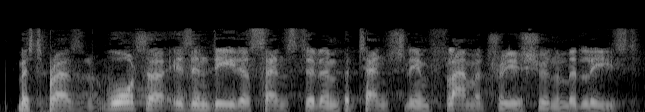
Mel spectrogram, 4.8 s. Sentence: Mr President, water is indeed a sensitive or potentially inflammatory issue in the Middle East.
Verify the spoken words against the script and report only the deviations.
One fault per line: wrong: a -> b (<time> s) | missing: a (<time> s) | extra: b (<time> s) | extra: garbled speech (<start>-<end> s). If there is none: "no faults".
wrong: or -> and (2.4 s)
